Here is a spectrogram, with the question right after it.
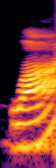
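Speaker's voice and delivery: "What?" with a sharp rise; rising what. Shown as a demonstration. Teacher acting a surprised patient. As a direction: say "What?" rising like asking a question. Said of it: "It's like asking a question".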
